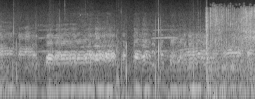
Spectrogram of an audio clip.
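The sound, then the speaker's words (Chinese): A goose honks repeatedly in a series of loud, nasal, harmonic calls, with short breaks between them; a hissing burst of noise rises near the end. “大鹅，大鹅，等等我，我快擦完了。”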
